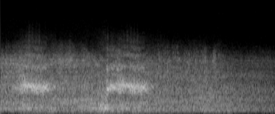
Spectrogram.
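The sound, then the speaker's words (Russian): A police patrol car with flashing red and blue lights speeds off toward town, its clutch grinding and engine roaring, with two loud screeching bursts of revving and tire squeal, followed by a rushing noise that gradually fades. No voices. “Заскрежетало сцепление, дико взревел двигатель, сквозь кусты мелькнули красные и синие сигнальные огни, и патрульная машина, сорвавшись с места, бешено набирая скорость, понеслась к городу и исчезла за стеной.”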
